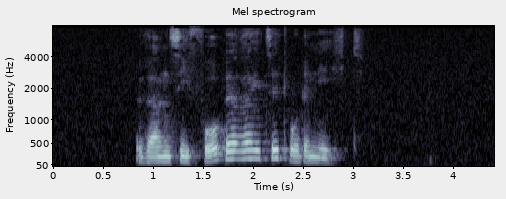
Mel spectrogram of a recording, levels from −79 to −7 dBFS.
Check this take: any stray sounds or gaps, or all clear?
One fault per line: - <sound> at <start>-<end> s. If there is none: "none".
none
